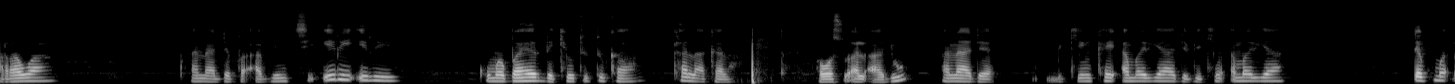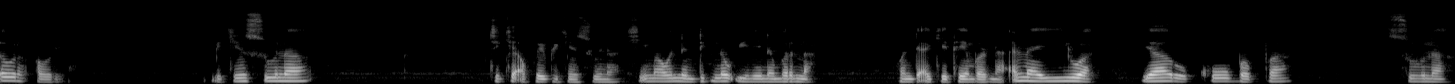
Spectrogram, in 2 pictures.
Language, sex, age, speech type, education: Hausa, male, 15-29, spontaneous, primary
